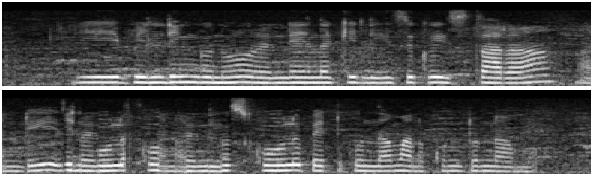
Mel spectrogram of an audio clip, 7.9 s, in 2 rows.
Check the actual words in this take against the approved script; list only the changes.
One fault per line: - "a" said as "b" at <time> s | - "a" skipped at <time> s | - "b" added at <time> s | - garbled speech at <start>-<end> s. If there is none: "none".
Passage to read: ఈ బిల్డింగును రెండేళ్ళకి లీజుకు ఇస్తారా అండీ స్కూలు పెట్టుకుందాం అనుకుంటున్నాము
- garbled speech at 4.3-5.5 s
